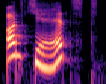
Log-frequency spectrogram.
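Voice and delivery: high squeaky little animal voice; tiny bossy critter, high and quick. Acted. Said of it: "feixte es ganz nah an ihrem Ohr". (piepsige Stimme)

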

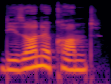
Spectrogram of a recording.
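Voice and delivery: a big creature calling over the wind. Acted. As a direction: dragon shouting back as dawn comes. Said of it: "rief der Drache zurück".

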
